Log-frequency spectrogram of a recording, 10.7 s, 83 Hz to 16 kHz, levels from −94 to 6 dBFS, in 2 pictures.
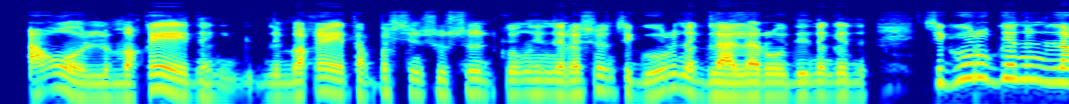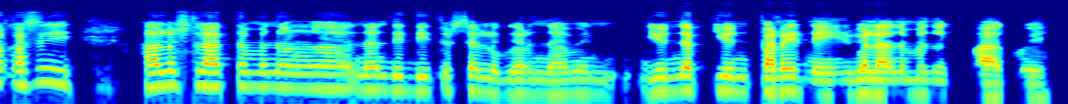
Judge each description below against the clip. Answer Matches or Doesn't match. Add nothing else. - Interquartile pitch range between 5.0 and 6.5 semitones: Matches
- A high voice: Doesn't match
